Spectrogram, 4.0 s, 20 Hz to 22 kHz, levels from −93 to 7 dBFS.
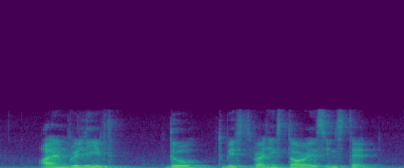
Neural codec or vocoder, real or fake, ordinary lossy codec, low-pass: none; real; none; none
